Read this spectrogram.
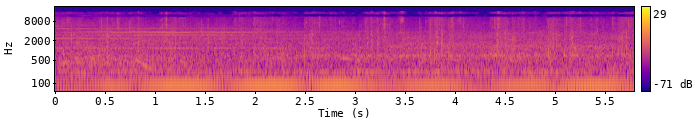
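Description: Footsteps shuffle on a stone floor in a large echoing hall.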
